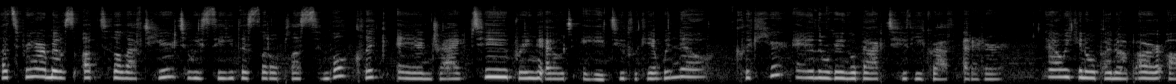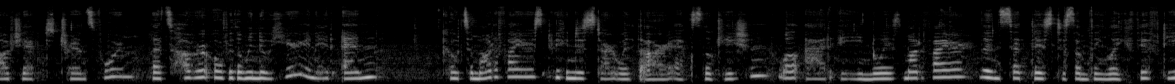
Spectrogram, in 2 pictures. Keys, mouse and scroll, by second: 3.3 click, 10.2 click, 17.1-23.5 drag.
